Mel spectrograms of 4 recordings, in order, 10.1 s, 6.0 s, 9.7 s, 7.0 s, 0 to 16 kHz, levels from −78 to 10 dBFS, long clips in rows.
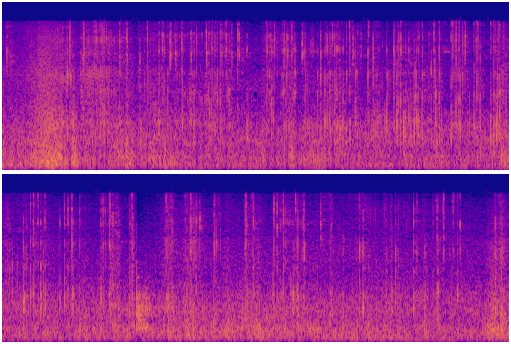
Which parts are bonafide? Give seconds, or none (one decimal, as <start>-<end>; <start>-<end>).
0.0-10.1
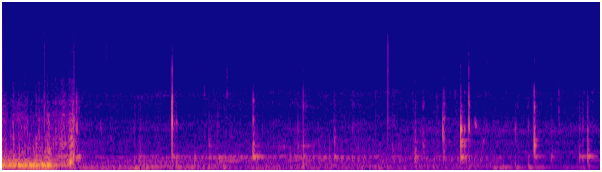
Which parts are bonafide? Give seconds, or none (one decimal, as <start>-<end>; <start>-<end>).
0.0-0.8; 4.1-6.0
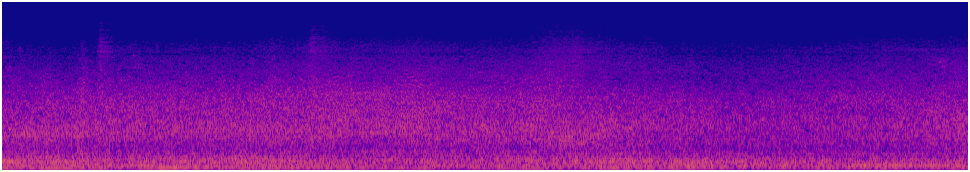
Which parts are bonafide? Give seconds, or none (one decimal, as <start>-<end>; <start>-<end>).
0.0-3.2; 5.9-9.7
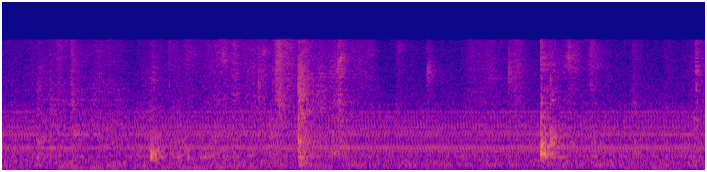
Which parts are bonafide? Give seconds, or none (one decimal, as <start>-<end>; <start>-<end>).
0.0-0.4; 1.3-7.0

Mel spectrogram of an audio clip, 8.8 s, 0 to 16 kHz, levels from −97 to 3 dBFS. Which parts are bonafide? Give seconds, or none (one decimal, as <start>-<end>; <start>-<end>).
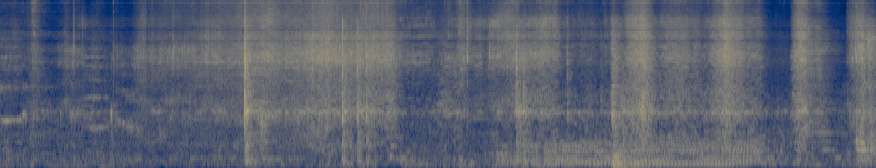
3.1-4.6; 5.1-8.0

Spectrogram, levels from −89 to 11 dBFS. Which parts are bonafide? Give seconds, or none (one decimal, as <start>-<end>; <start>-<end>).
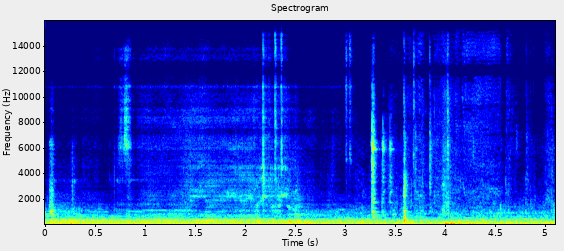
3.1-5.1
